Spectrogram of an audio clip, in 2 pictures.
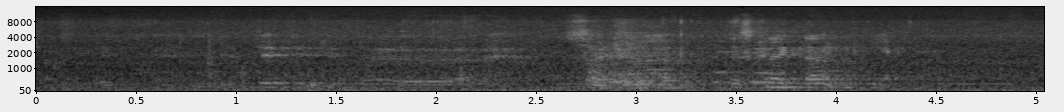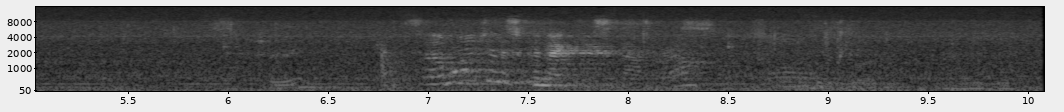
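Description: A man talks into a microphone in a large echoing hall.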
